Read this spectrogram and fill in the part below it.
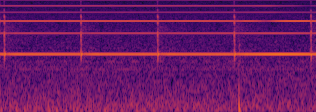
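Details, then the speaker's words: Lidl multimeter on the continuity test with the probe leads touched together and apart: high beeps chop on and off about two and a half times a second instead of one steady tone, a stuttering buzzer that does not respond immediately. "Ja, nur das mit den Durchfangspie ist ein bisschen reagiert nicht sofort durch die Kontakte zusammen auseinander zusammen."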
